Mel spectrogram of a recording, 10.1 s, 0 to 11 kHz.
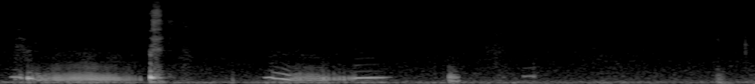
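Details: F2 Savannah cats Kumba and Taj, pets waking up in the morning after sleeping and cuddling in bed, give two low rumbling purring bursts of about two seconds each, separated by a sharp click and quiet room sounds.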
